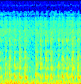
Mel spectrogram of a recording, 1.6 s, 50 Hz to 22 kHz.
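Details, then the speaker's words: 2015 Holden Colorado RG 2.8 L Duramax four-cylinder turbo diesel, 6-speed auto: steady rhythmic cranking with even starter pulses but never catches; crank-no-start fault. "and as you could hear there it's cranking away but no start and in this video I'm going to be showing you how I diagnosed and fixed this"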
